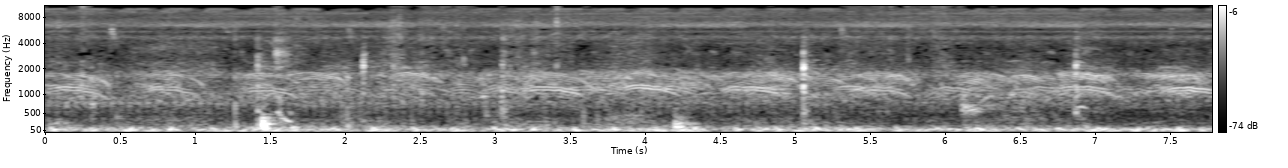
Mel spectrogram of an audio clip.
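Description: Birds calling: a steady chorus of short, arched calls repeating about twice a second. There are a couple of faint knocks, about one and a half and four seconds in.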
